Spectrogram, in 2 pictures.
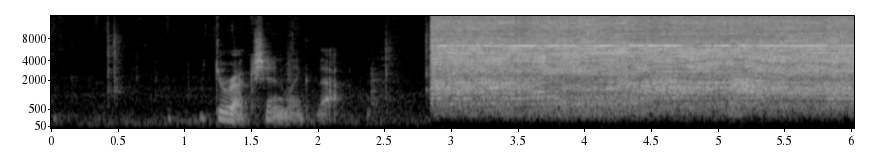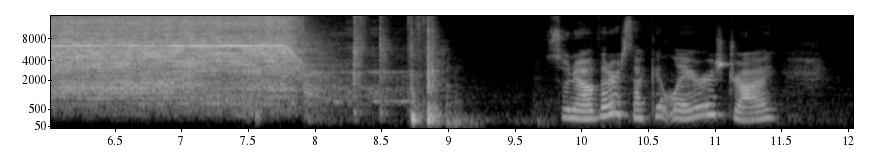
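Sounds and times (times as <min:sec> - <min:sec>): hair dryer blowing: 0:02.8 - 0:09.0.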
